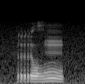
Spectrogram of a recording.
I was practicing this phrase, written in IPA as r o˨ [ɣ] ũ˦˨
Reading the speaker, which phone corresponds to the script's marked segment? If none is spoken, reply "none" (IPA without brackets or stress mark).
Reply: ɣ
